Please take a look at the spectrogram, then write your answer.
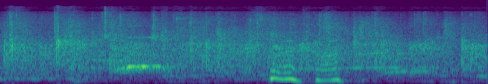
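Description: An audience claps steadily for a couple of seconds, a dense, even patter of many hands at a fairly loud level, with brief vocal sounds or cheers rising faintly through it.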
